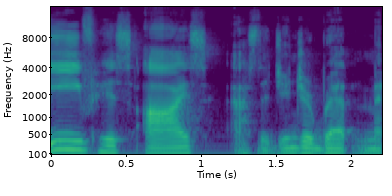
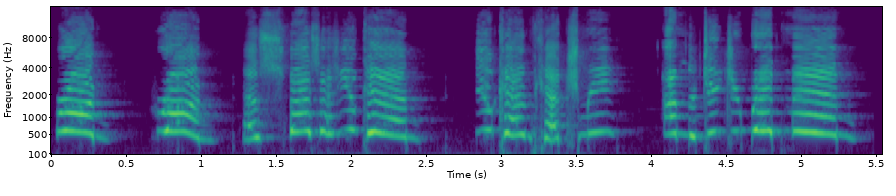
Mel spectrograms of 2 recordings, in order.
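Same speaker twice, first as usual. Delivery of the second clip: very high, louder taunting voice; gingerbread man yelling; 6 dB louder than usual. A narrator's reading. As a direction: taunt them at the top of your voice. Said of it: "laughed and yelled at the top of his voice".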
